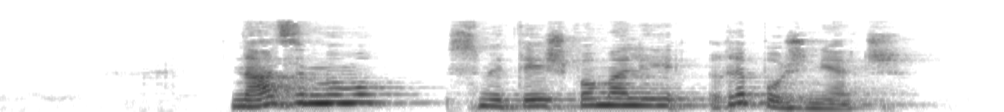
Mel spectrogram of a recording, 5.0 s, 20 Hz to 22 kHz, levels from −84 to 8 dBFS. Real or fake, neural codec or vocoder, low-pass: real; none; 10.8 kHz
